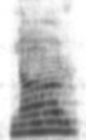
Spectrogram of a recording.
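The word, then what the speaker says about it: nārīṇām: the Sanskrit word is narinam. 3 long vowels there. Narinam. How common is that? You see a 3-syllable word where each syllable is a long vowel.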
